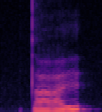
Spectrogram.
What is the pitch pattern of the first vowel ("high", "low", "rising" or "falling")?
rising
